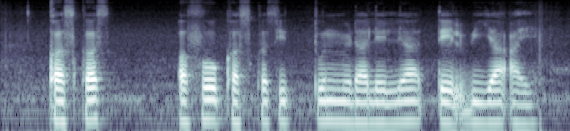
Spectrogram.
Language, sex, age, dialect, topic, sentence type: Marathi, male, 18-24, Northern Konkan, agriculture, statement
